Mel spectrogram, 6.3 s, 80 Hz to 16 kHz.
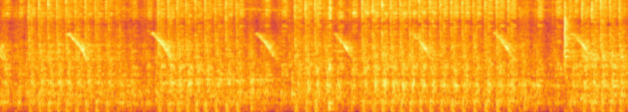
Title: Royal Enfield classic 350 bullet unstable RPM ignition problem engine misfiring EFI engine RPM slow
